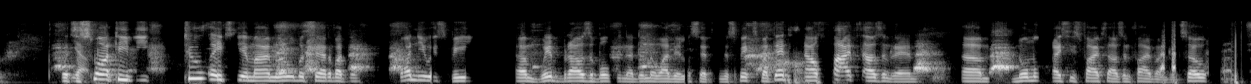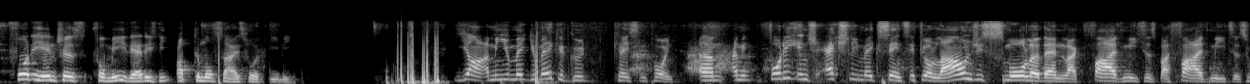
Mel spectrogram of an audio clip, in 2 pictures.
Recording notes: Recorded via Skype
